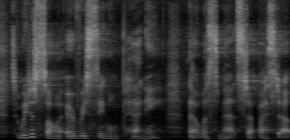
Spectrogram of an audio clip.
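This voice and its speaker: Noticeable background noise accompanies this recording. A woman speaks at a fairly quick pace in a fairly low voice. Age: 40s. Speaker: adoptive mother. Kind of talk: testimony.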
